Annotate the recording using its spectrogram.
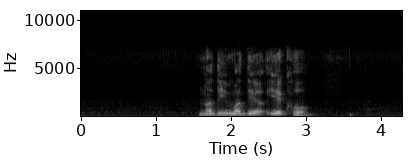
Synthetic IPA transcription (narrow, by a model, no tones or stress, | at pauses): nʌd̪imʌd̪ʱjʌʔekɦo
